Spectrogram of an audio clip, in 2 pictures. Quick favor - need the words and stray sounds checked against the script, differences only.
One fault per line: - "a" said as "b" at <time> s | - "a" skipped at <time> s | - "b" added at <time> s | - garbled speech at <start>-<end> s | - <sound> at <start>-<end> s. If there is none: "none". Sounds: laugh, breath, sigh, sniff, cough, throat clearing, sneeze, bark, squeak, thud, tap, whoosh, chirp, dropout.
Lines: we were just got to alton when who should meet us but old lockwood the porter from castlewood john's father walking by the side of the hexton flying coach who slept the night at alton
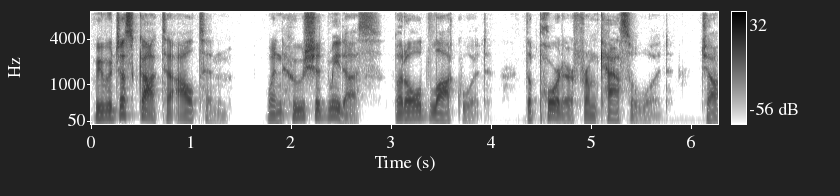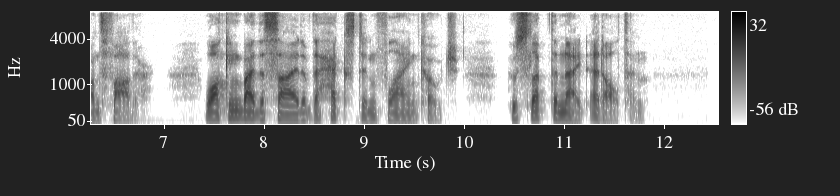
none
